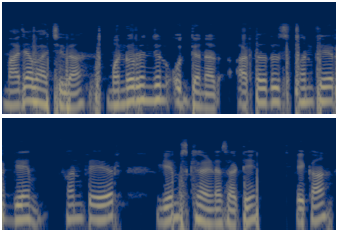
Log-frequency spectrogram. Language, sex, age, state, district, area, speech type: Marathi, male, 18-30, Maharashtra, Satara, rural, spontaneous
